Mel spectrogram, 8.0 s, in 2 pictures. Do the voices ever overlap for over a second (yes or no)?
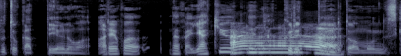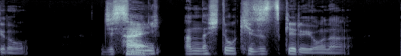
yes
